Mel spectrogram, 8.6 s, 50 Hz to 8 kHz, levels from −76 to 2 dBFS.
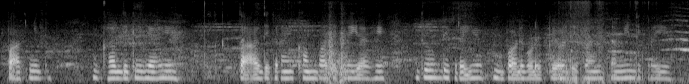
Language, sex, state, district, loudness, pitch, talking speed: Hindi, female, Bihar, Jamui, -21 LUFS, 195 Hz, 200 wpm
